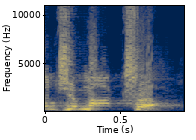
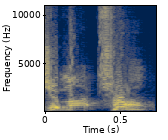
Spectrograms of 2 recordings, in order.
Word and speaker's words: gematria: using a method called the gematria, usando un método matemático llamado la, how do you pronounce it? – Gematria. – Gematria.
